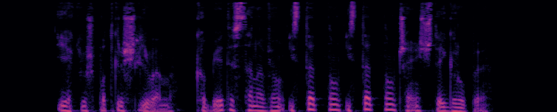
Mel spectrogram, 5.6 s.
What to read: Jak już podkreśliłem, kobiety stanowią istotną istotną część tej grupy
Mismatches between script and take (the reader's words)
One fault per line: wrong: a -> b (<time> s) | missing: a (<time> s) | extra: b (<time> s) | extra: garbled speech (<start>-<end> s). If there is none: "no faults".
no faults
